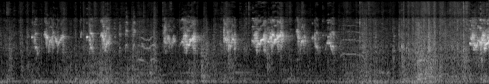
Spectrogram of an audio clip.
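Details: Rapid high, squeaky lovebird chirps arrive in short separate bursts, then a rising wash of continuous chatter toward the end.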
